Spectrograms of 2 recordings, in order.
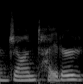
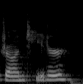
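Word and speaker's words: John Titor: noticeable one is uh John titer John Teter it's pronounced both ways sometimes who is supposedly this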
